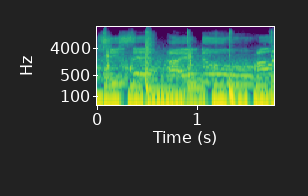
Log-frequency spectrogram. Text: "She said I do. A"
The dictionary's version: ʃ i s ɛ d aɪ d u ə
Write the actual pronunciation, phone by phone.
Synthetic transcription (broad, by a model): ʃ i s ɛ aɪ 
